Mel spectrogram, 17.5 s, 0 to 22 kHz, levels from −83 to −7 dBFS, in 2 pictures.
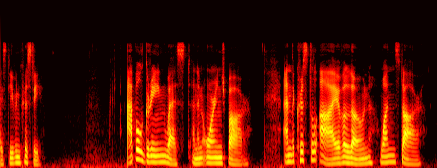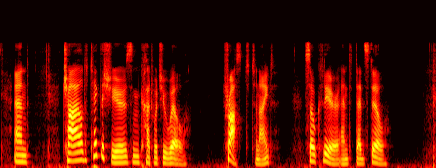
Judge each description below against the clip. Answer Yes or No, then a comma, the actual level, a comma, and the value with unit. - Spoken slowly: Yes, slow, 120 wpm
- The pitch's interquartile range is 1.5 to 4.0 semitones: No, wide, 5.5 semitones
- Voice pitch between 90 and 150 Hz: Yes, low, 135 Hz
